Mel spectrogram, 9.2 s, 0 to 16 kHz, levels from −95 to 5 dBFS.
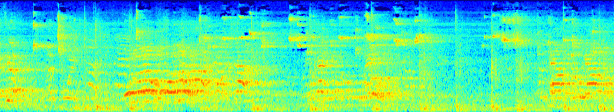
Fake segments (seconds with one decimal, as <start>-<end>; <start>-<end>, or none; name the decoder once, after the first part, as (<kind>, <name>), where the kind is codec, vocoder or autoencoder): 7.5-8.3 (codec, SNAC)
